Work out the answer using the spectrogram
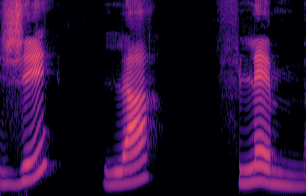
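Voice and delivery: unhurried, fairly slow, careful pace. Pronunciation lesson, first repetition of the phrase at a fairly slow pace. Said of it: "d'abord à une vitesse assez lente".

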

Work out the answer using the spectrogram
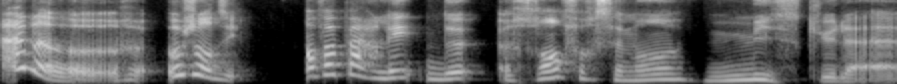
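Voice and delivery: low, wide-ranging dramatic voice.

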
